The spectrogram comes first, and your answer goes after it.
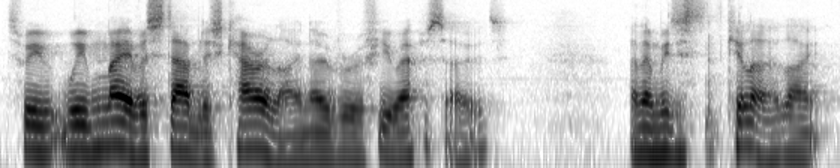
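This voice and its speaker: Rambling, deadpan man in his thirties. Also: fairly low pitch, moderate pace. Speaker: writer and host. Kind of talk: casual group discussion. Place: furnished indoor lounge.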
